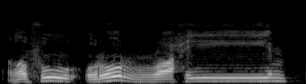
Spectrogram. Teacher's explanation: تنوين بعده راء، فإذا أدغمنا التنوين في الراء التي بعده يصبح النطق هكذا كما نرى الآن على اللوحة غفور رحيم. بعد الراء المضمومة من كلمة غفور نشدد الراء التي في رحيم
